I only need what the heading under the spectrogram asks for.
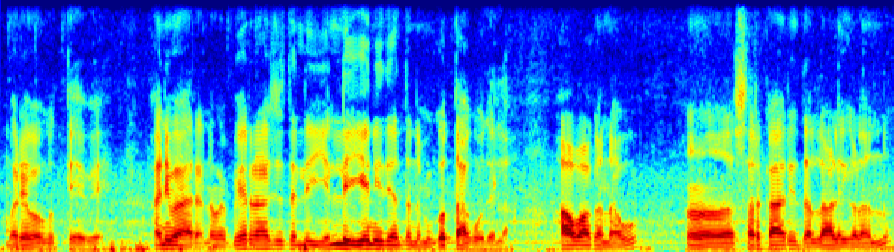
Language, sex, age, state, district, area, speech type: Kannada, male, 45-60, Karnataka, Koppal, rural, spontaneous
